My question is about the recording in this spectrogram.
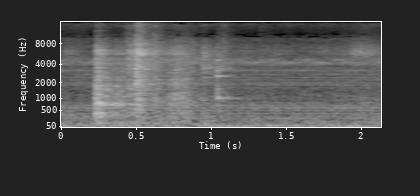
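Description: A couple of light knocks and a small clink of dishes on a stone counter, then a low steady hum.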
